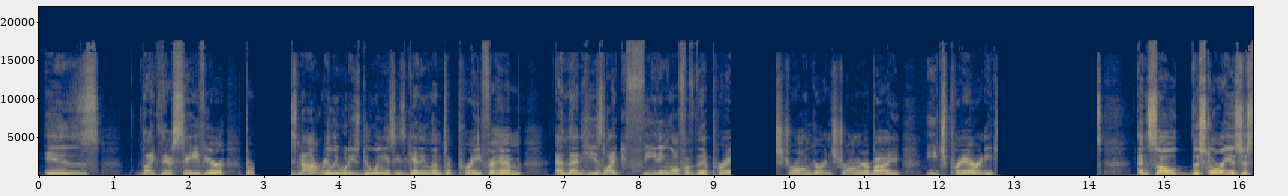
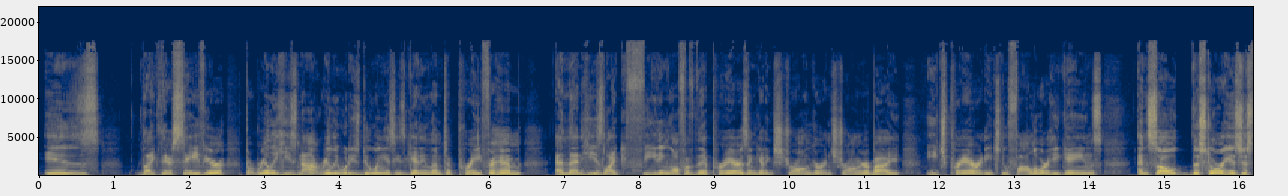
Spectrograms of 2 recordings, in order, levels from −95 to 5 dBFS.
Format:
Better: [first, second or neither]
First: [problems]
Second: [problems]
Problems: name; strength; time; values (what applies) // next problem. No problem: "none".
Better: second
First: audio cutting out; at 3 s, at 9 s for 0.5 s and at 13 s for 1.5 s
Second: none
